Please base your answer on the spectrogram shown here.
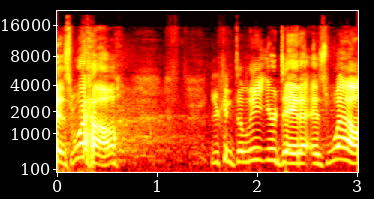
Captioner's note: laughter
